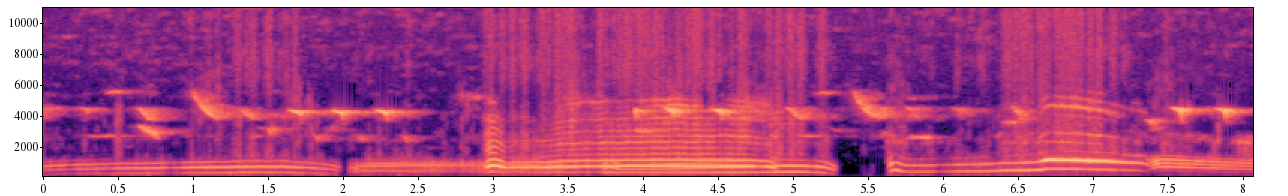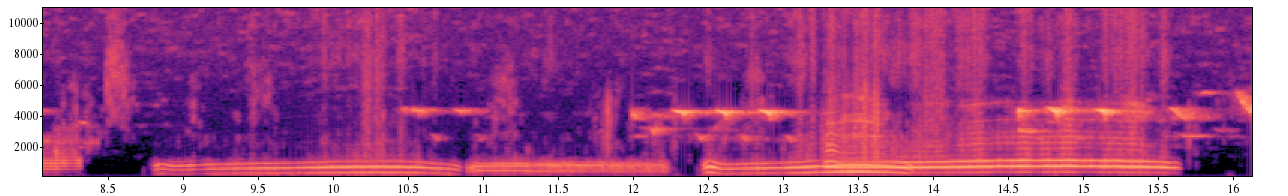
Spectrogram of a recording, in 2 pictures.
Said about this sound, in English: The name Uwaukani means calling or moaning petrel, and you can often hear these calls if you're lucky enough to live near a colony during their spring and summer breeding season.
